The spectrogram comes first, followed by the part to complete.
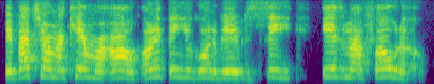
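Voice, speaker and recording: Talking a little fast, with fairly even intonation, a woman teacher addresses her online class from home in a loud, high-pitched voice. She's casual and chatty, often restarting and saying "you know." The dull, lo-fi video call audio carries no room sound.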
